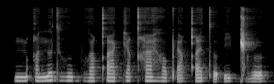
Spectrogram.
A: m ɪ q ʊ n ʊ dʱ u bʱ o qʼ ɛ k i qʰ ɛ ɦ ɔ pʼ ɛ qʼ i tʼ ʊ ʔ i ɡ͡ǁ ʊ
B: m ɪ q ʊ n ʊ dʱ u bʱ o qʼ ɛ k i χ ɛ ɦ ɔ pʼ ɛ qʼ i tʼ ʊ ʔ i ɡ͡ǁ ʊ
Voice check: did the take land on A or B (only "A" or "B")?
A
